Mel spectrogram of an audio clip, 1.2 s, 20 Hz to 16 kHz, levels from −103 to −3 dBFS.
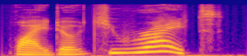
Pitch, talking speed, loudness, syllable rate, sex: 220 Hz, 195 wpm, -16 LUFS, 5.3 syllables/s, female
